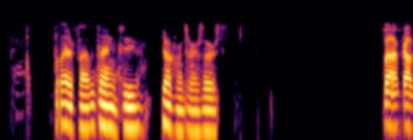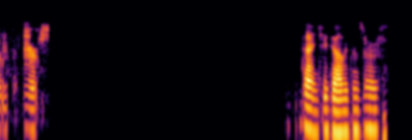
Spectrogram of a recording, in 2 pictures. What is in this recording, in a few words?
FIRE OPS, p25; FIRE OPS 1; wake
